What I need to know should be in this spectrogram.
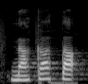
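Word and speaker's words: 中田: Another common surname in Japanese is Nakata. Na-ka-ta. The pronunciation of these 3 kana are the same as in Tanaka, just the order has changed.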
